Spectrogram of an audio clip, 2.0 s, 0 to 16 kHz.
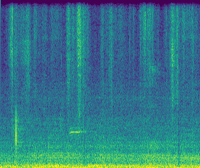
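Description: Yamaha R15 V3 motorcycle's single-cylinder engine running as the bike gathers speed slowly in traffic, heard with steady low wind and road noise on the bike-mounted microphone.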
